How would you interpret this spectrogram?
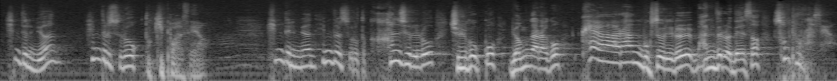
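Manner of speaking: rally the church to rejoice; exhorting. Real, not acted. Pastor urging members to rejoice aloud.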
